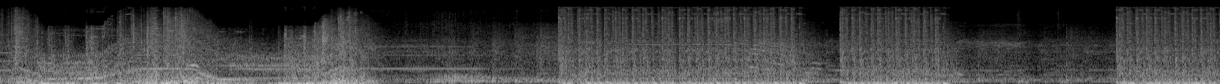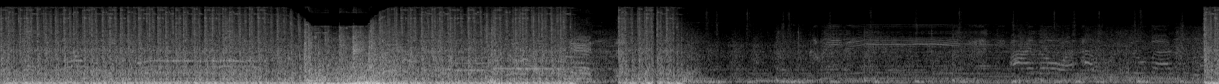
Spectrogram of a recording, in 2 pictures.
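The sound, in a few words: gunfire from the RoboCop: Rogue City video game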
